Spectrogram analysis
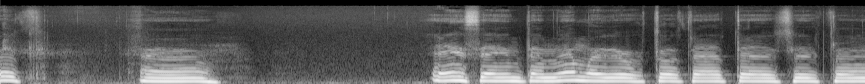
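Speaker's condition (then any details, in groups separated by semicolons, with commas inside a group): ALS; weakened after viral infection, leg discomfort, barely able to lift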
